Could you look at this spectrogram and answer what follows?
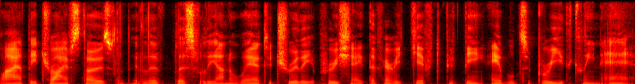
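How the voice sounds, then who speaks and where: On a very clean recording with a silent background, a man speaks in a normal speaking voice at a fairly low pitch. His moderate pace has hardly any pauses and fairly even intonation. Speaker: poet. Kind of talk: spoken-word poetry. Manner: reflective, measured, lyrical cadence.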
